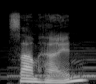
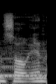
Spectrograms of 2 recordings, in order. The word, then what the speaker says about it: Samhain: Samhain, diucapkan Samhain atau Samhain, berasal dari bangsa Keltik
